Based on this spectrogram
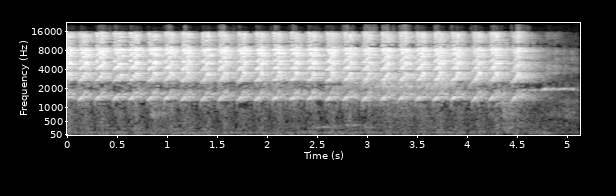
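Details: Lorikeet (nuri perkici) singing vigorously, a dense, buzzy, high chattering trill pulsing about three times per second for nearly five seconds, then fading out, in a small indoor space.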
